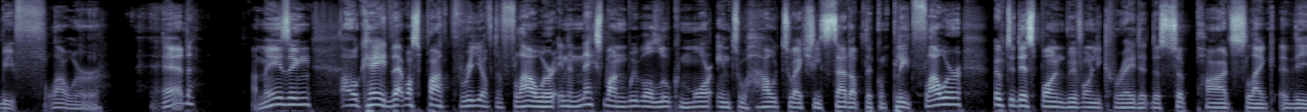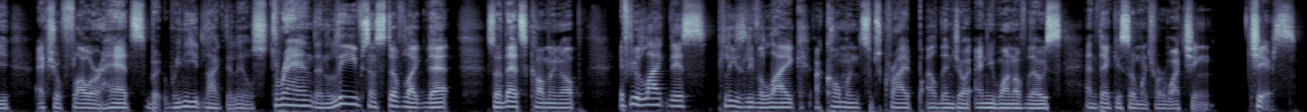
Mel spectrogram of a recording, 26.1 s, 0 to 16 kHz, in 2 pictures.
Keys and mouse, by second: 2.8 ctrl+s.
